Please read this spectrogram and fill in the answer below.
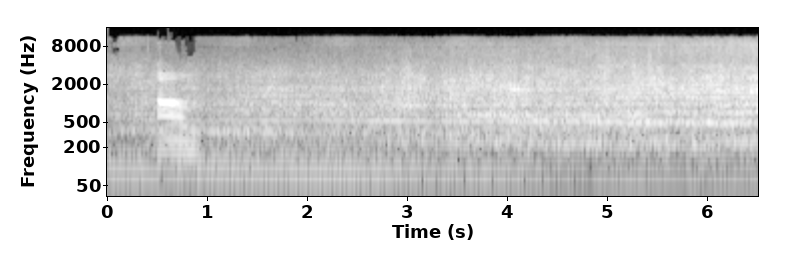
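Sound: helicopter flying overhead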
